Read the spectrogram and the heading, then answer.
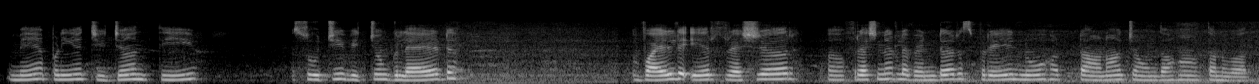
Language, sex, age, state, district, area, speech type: Punjabi, female, 30-45, Punjab, Ludhiana, rural, read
